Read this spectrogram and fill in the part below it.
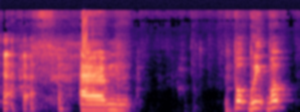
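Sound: dog whimpering and barking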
